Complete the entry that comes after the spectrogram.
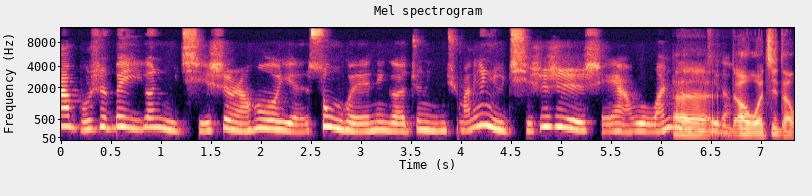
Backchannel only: No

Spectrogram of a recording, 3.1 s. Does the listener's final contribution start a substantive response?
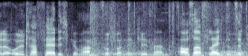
No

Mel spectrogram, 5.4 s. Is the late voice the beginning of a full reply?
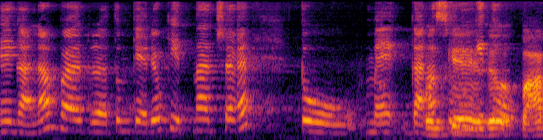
Yes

